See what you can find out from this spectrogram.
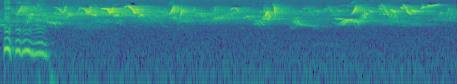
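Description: Birds chirp and twitter continuously in high, busy bursts, heard outdoors through an open window, with a brief low hooting call at the very start and no talking.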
